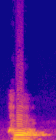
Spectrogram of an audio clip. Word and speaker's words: hair: hair a hair strand Keep in mind the difference in their pronunciation. This is a hair. Here, the the H is pronounced. So, this will be This will be transcribed hair.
